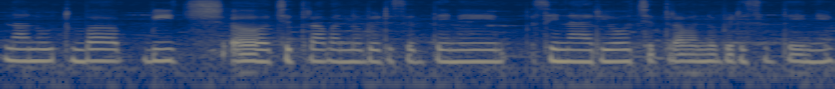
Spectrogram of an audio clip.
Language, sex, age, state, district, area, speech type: Kannada, female, 30-45, Karnataka, Bangalore Urban, rural, spontaneous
